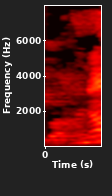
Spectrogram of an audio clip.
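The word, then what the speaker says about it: बहना: ಹಾಗೇನೆ ನದಿಯೋನೆ ಬೆಹನಾ ಸೀಕ, ಇಲ್ಲಿ ಬಹನಾ ಅಂತ ಬರೆದಿದೆ, ನೀವು ಉಚ್ಚಾರಣೆ ಬೆಹನಾ ಅಂತ ಮಾಡಬೇಕು. ಹರಿಯುವುದು, ಗುಡ್ಡಗಾಡುಗಳಲ್ಲಿ ಸುತ್ತಿ ಅಪ್ಪಳಿಸಿ ಕೆಳಗಿಳಿದು ಮೇಲ್ ಹತ್ತಿ ನದಿ ಹರ್ಕೊಂಡು ಮುಂದಕ್ಕೆ ಸಾಗುತ್ತೆ.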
